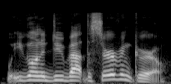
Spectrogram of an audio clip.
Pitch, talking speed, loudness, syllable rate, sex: 180 Hz, 315 wpm, -17 LUFS, 6.9 syllables/s, male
